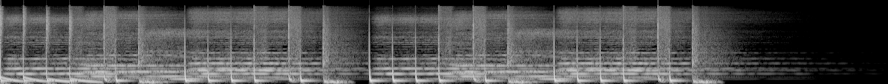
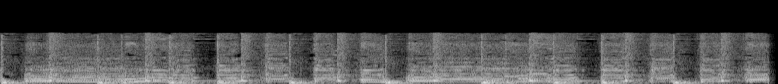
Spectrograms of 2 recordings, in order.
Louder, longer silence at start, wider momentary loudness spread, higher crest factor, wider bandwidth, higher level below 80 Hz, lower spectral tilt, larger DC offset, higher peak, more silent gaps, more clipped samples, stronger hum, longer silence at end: first, -15 LUFS vs -20 LUFS; about the same, 0 s vs 0 s; first, 6 LU vs 3 LU; about the same, 16 dB vs 14 dB; first, 17.5 kHz vs 4.6 kHz; second, -42 dBFS vs -28 dBFS; second, -4 dB/octave vs -9.5 dB/octave; neither; first, 0 dBFS vs -4 dBFS; neither; neither; neither; first, 1.45 s vs 0.1 s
